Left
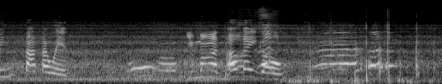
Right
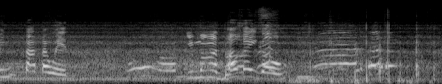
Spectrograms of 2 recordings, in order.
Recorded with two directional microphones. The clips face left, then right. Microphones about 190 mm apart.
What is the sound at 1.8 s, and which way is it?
Vehicle, 45° right (ahead or behind).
